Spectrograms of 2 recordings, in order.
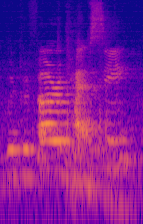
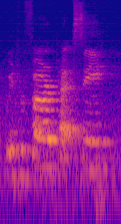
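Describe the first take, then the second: No difference in how they are said.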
